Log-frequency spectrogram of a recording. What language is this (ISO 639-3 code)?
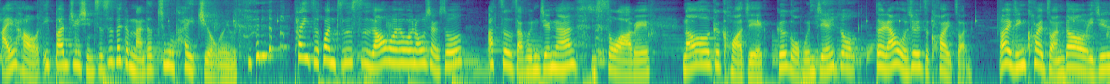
zho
